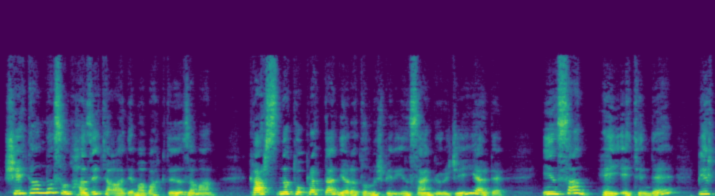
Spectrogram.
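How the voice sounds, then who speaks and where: A woman reading a religious story aloud in a measured, expressive way, voicing the lines of its characters. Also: mid-range voice. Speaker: reader. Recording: echoey room.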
